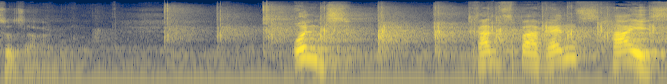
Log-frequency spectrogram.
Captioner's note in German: Beifall DIE LINKE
